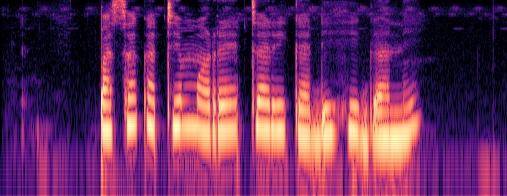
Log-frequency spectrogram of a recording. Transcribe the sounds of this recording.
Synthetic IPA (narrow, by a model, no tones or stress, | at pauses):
pasakatɪmɔɾɛtaɾikaɗihiɡanɪ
